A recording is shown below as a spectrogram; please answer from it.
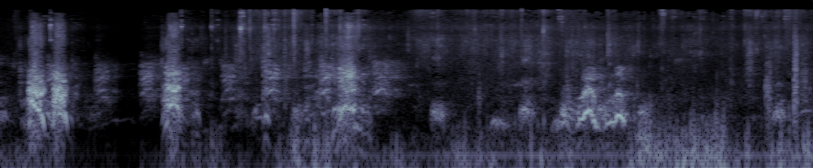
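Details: Angry dog, described as a sabertooth dog, at a dog park: three sharp, loud barks in the first four seconds, then a low, steady rumbling growl beneath muffled background noise.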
